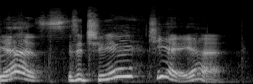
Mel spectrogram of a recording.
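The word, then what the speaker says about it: Chie: think it smells differently even no her name's Chia which one is GA the Green Jacket girl that does calling Foo and eats food it's spelled cheese yeah it's Chia it's c-h-i-e because everyone she's mid she's like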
